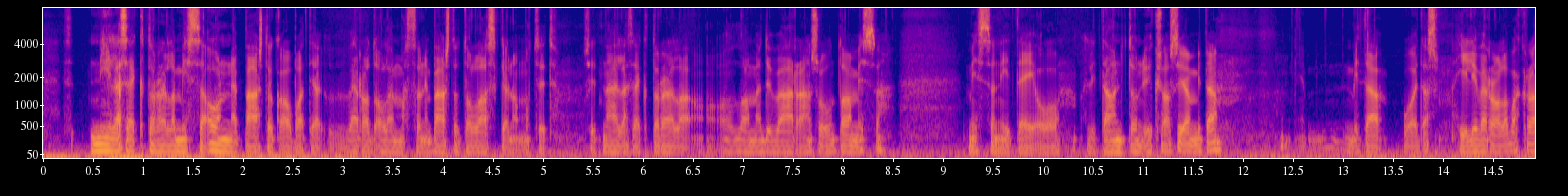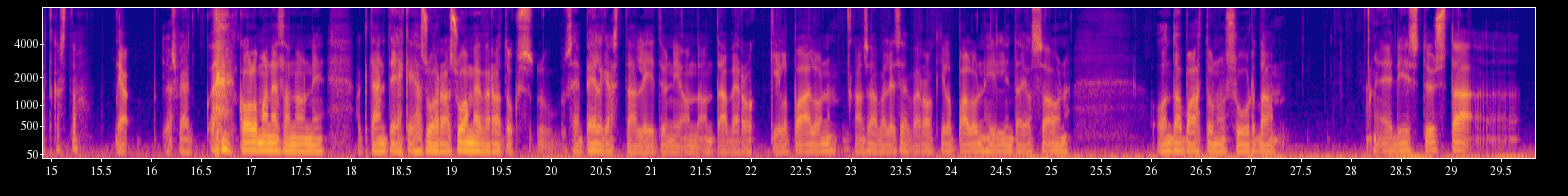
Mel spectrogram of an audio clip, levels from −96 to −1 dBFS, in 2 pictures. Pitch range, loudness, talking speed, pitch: 80-95 Hz, -30 LUFS, 140 wpm, 85 Hz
